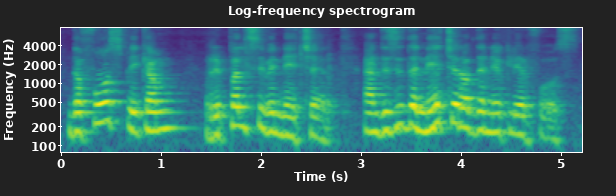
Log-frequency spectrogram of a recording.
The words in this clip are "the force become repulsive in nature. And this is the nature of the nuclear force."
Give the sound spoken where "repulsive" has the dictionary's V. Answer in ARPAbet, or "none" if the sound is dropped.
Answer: V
